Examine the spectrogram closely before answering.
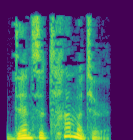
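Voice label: "densitometer", British English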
